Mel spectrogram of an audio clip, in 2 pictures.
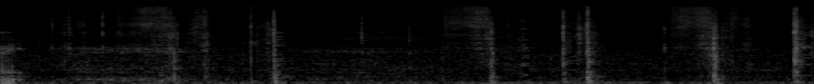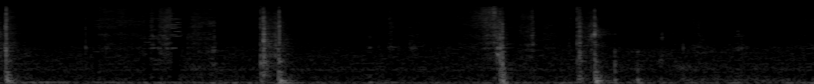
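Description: A stack of Pokémon trading cards being flipped through by hand, one card at a time slid from the front to the back of the stack, making an irregular series of faint snaps and swishes.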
